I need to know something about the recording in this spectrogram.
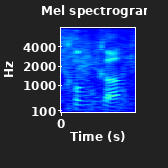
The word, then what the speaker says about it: Kunkka: That's how you pronounce it. You're welcome. Kunkka.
